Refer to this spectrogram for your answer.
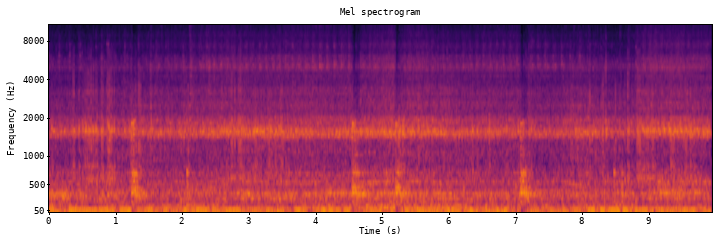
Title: Dodge Ram 2009 Clunking noise can't pinpoint - Front right suspension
